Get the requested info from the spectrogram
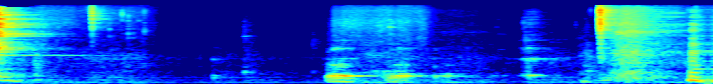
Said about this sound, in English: Let's cheers first. All right. Let's cheers, put back our beers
